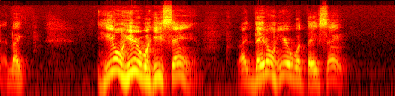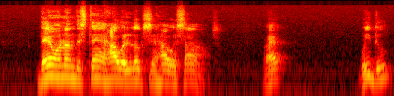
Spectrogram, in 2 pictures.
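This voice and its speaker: Animated man doing live reaction commentary. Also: fairly high pitch. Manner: animated, sarcastic, drawn-out restarts. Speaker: reaction streamer.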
